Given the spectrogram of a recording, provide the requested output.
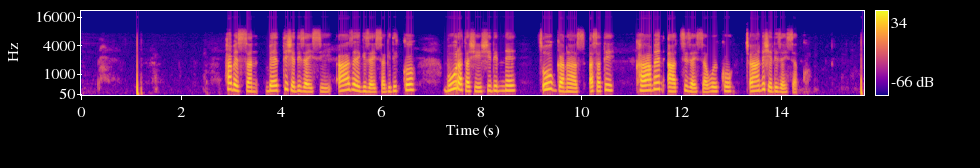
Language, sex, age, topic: Gamo, female, 36-49, government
